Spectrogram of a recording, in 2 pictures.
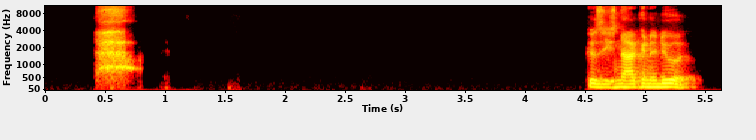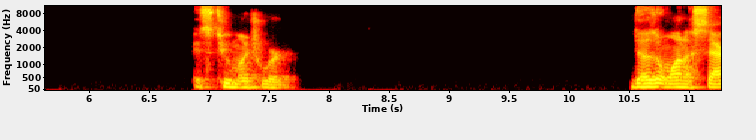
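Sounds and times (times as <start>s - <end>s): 
man imitating a gasp with a deep breath: 0.4s - 0.8s
speech: 4.5s - 5.5s, 6.9s - 7.8s, 10.5s - 11.2s.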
